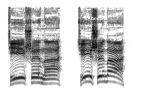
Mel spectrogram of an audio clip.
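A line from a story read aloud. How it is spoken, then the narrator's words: Furious old man, megaphone shouting. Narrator (Russian): Старый злыдень размахивал громкоговорителем и кричал во все горло, вне себя от злости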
